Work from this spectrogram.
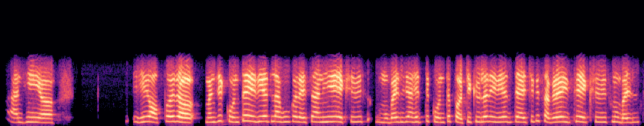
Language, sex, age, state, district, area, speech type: Marathi, female, 18-30, Maharashtra, Akola, rural, conversation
